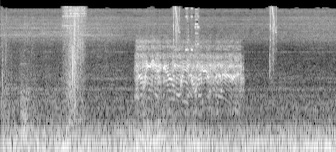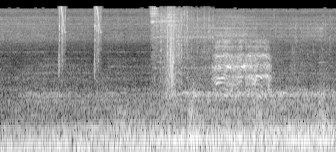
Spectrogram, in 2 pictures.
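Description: Electronic interface beeps and whirs.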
